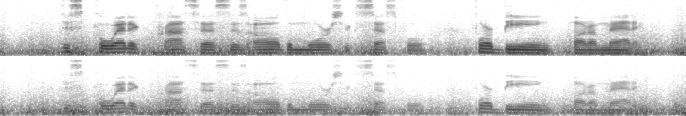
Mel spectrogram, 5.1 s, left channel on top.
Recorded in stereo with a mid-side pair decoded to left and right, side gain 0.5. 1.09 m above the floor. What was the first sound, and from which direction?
A man speaking, 50° left.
